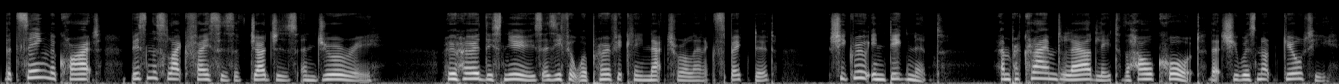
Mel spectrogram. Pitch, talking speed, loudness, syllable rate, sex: 225 Hz, 170 wpm, -19 LUFS, 5.0 syllables/s, female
